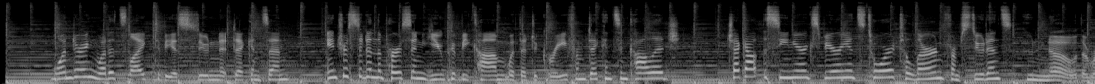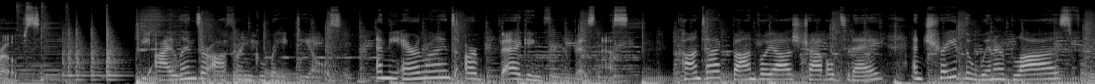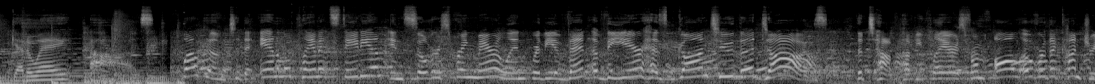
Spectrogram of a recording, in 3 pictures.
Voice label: Narration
